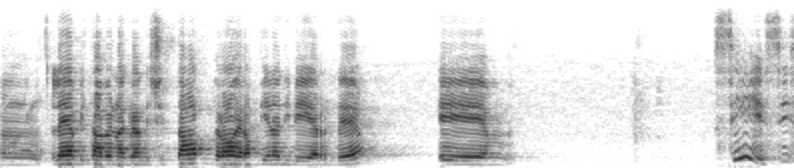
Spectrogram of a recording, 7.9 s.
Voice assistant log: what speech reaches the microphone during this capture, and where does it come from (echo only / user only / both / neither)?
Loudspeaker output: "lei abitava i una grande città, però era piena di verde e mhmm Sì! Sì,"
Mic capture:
echo only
